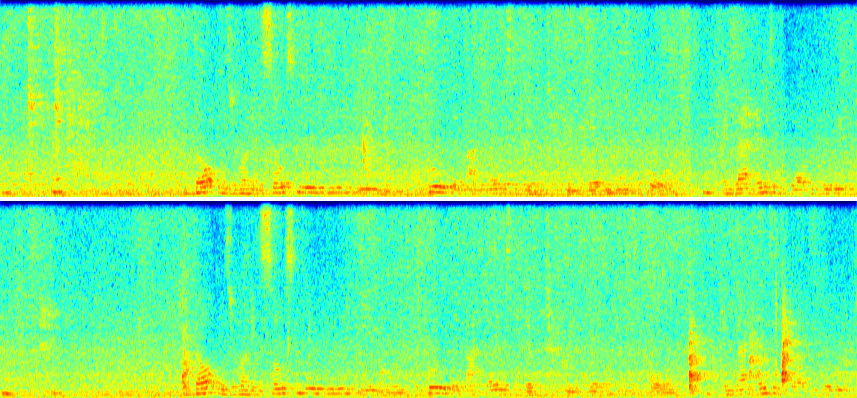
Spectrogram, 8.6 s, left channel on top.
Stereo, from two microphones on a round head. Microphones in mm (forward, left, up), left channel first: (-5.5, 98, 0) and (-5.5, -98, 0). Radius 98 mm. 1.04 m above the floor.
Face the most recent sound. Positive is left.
turn(degrees=-65)  # may be behind; listen again after turning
